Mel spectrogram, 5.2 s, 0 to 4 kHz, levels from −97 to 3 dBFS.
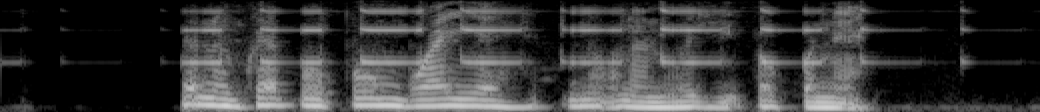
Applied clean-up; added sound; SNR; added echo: neural mask model RNNoise.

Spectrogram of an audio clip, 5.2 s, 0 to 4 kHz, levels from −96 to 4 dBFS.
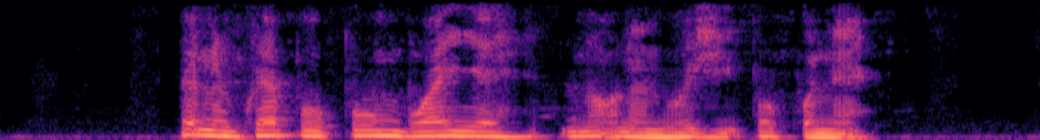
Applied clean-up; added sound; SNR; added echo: neural mask model Resemble Enhance denoiser.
